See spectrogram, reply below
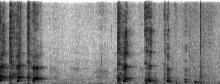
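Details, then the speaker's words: Young child giving two runs of short, light, forced coughs on request, a pretend cough rather than illness, while an adult asks if he is sick; voluntary (fake) cough. "oh goodness are you so sick I likeed no no no do it again do it again oh are you so sick oh are you so sick"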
